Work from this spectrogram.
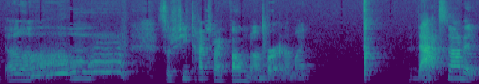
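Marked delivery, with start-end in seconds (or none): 0.0-1.3 high strained groan; exasperated ugh. Retold or imitated. Exasperated groan at drunk friend. 4.2-4.8 louder, higher snap; loud scolding. Retold or imitated. Scolding drunk friend, loud.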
